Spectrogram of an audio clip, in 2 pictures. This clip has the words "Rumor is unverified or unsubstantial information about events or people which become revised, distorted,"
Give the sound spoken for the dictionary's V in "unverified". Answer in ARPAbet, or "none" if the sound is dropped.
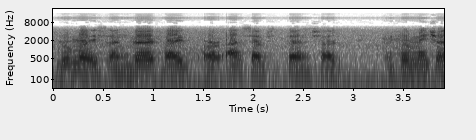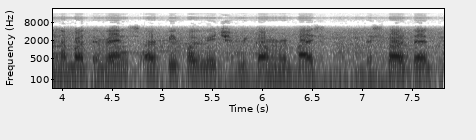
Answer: V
